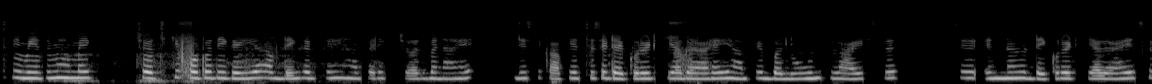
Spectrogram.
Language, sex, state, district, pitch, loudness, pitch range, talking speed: Hindi, female, Uttar Pradesh, Ghazipur, 280 Hz, -28 LUFS, 270-295 Hz, 205 wpm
